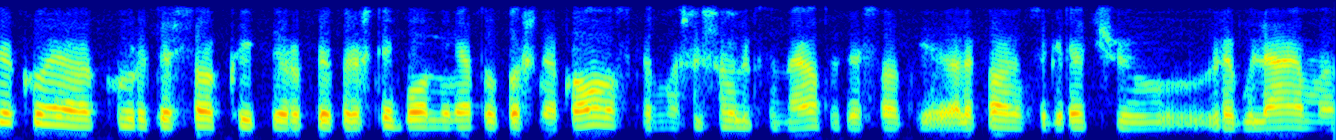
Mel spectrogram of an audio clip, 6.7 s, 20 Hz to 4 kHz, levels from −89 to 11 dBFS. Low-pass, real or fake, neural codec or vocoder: 3.6 kHz; fake; autoencoder, 48 kHz, 128 numbers a frame, DAC-VAE, trained on Japanese speech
